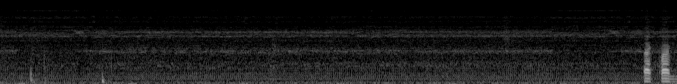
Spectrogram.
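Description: A handheld radio hisses softly with static.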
